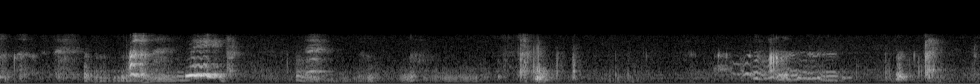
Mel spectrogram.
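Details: Columbo, a pet pug, making a strange noise while playing indoors: rough growling grunts with brief nasal squeaks, bursts clustered near the start and scattered through the rest.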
